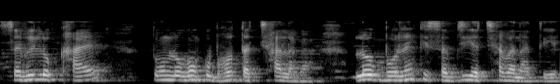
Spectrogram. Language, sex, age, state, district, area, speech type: Hindi, female, 45-60, Uttar Pradesh, Ghazipur, rural, spontaneous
